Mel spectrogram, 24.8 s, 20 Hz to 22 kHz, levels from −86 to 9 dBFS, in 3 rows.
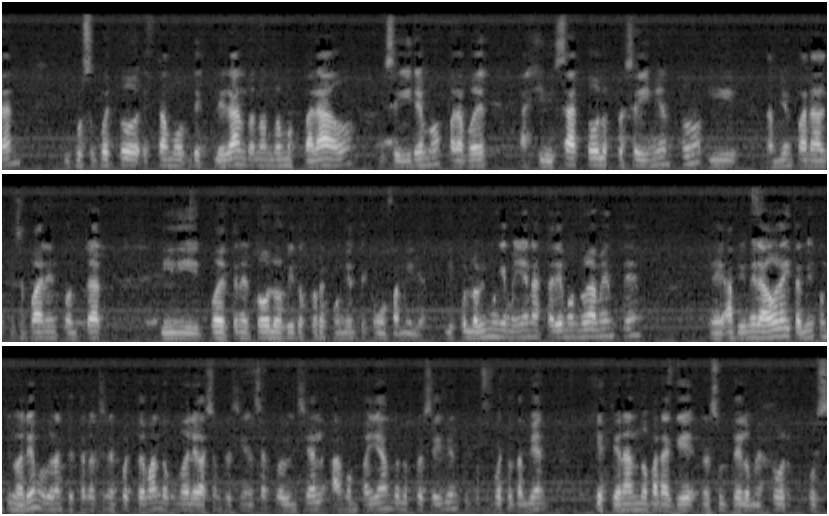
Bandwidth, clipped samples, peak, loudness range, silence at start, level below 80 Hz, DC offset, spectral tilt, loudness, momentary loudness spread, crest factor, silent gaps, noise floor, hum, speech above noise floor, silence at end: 16 kHz; under 0.1%; -2 dBFS; 7 LU; 0 s; -56 dBFS; under 0.1%; -3.5 dB/octave; -23 LUFS; 16 LU; 22 dB; none; -48 dBFS; none; 25 dB; 0 s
